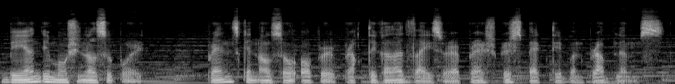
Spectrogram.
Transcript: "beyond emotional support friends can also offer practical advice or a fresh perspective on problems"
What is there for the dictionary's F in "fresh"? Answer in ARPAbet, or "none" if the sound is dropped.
P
